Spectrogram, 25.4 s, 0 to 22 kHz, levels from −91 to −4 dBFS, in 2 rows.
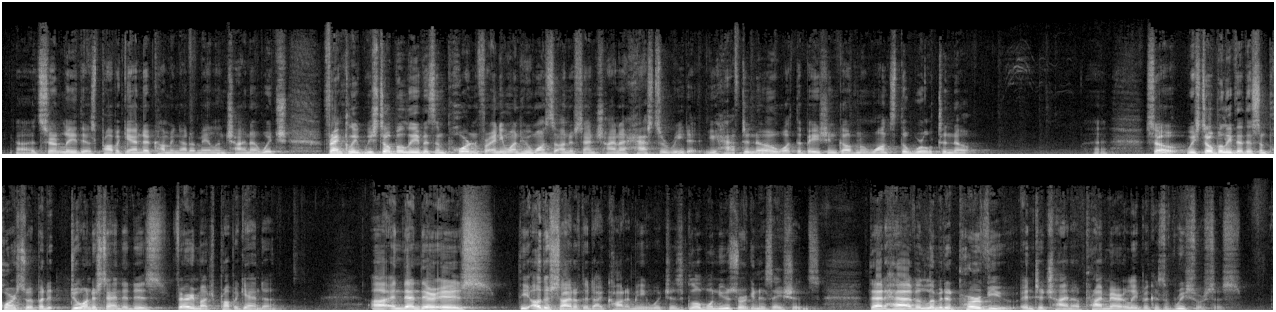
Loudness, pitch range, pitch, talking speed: -19 LUFS, 130-160 Hz, 140 Hz, 210 wpm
